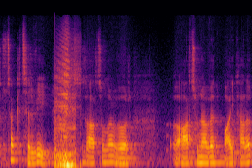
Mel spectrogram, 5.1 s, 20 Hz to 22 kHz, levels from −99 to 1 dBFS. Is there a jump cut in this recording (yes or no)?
yes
